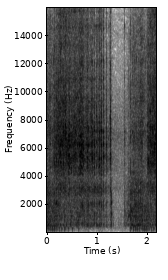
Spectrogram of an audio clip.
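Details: 2007 Sears Craftsman 25cc blower left outside, water found in the cylinder: rapid raspy two-stroke buzz that dips out then catches again; it fires but runs rough, cause not confirmed.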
